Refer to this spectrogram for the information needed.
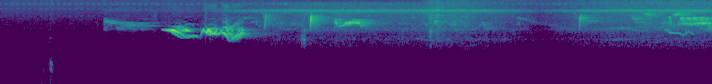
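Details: Eastern bluebird, an early spring arrival, singing a short, soft warbled phrase of rising and falling notes, followed by a few fainter scattered notes against a quiet background.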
